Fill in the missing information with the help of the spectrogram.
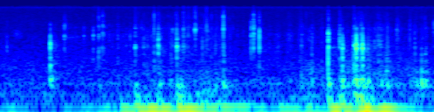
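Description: A solid pink bar of soap with a yellow rim, held in the hand, has chunks carved and scraped off with a metal utility knife blade. Irregular, crisp cutting clicks and short scraping strokes snap out bright over a steady low rumble, with a denser run of sharp cuts near the end.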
